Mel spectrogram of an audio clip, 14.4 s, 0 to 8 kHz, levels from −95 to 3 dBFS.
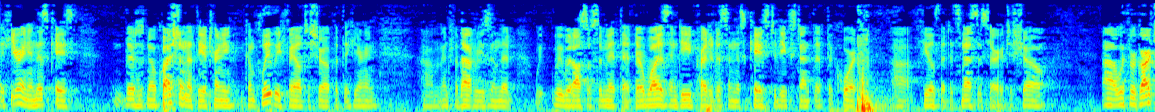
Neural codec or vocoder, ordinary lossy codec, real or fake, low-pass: vocoder, 22.05 kHz, 80 mel bands, Vocos; MP3, 64 kbps; fake; 7.2 kHz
